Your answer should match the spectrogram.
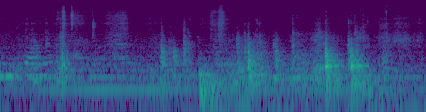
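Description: Classroom door shut behind an entering person, a soft knock about two seconds in, with quiet indistinct voices just after.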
